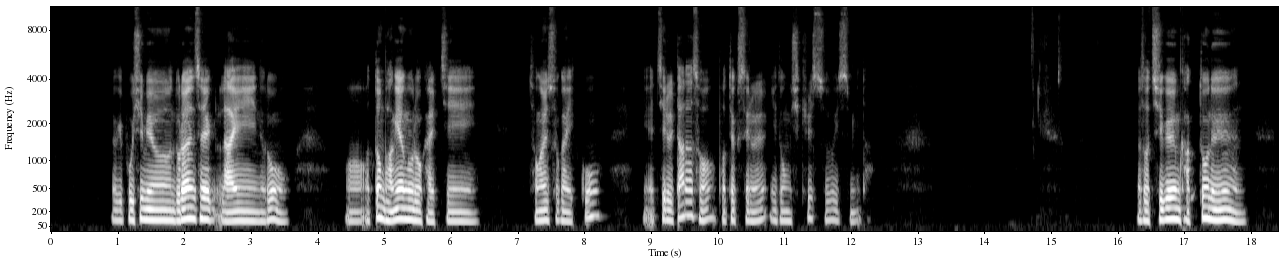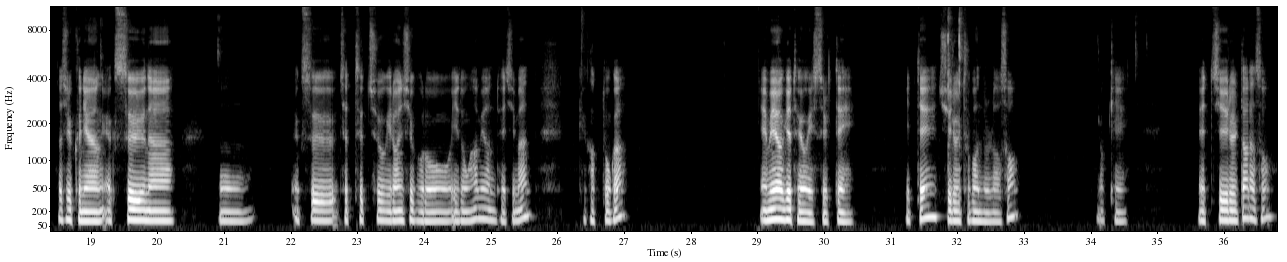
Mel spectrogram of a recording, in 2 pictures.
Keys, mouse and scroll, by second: 14.8 super+z, 15.1 Tab, 18.5 Tab, 19.2 typing, 21.0 x, 22.7 z, 24.5 Tab, 25.3 ⟲, 26.0 Tab, 26.3 typing, 29.3 Tab, 31.9 typing, 34.7 typing.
